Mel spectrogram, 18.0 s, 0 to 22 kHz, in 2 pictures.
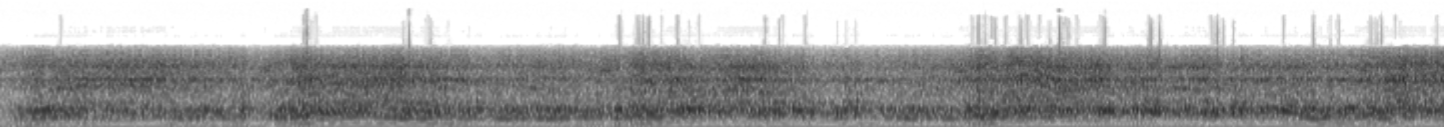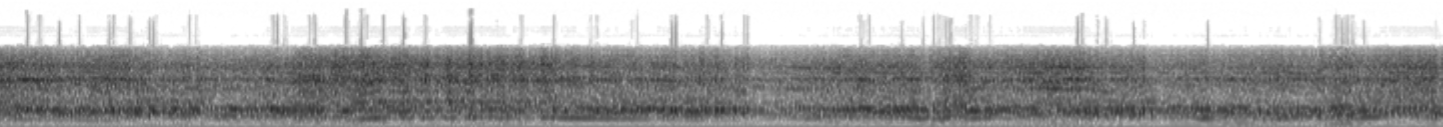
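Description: BMW E46 320Ci's 2.0-litre straight-six, heard at the tailpipe of its stock exhaust, revved repeatedly while standing still: the engine note rises and falls back every second or two.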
